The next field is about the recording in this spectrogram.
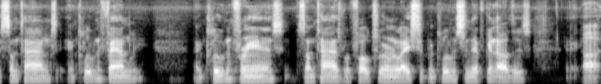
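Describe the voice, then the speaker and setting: A man's voice: mid-range voice, darkish tone. A man co-hosting a podcast, giving a motivational talk and repeating key phrases for emphasis. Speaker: podcast host, motivational speaker.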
